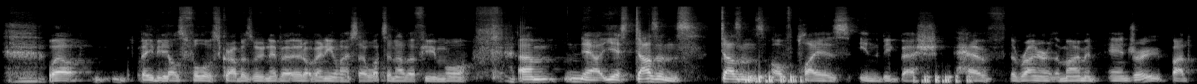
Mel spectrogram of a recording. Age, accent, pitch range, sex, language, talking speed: 30-49, Australian, 85-100 Hz, male, English, 170 wpm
